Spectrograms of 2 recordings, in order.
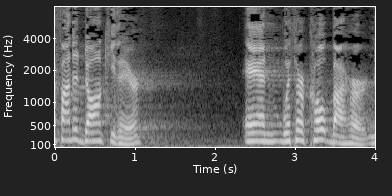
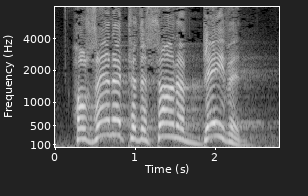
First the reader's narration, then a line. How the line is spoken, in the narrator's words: the crowds that went ahead of him and those that followed shouted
